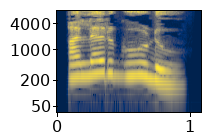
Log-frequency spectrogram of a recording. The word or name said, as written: ಅಲರ್ಗಟ್ಟು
